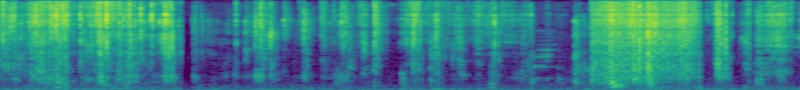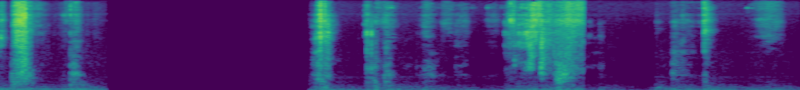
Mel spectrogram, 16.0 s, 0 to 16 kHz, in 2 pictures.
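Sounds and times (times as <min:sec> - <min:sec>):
crinkly plastic packaging scrapes: 0:00.0 - 0:05.1, 0:05.9 - 0:07.9.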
